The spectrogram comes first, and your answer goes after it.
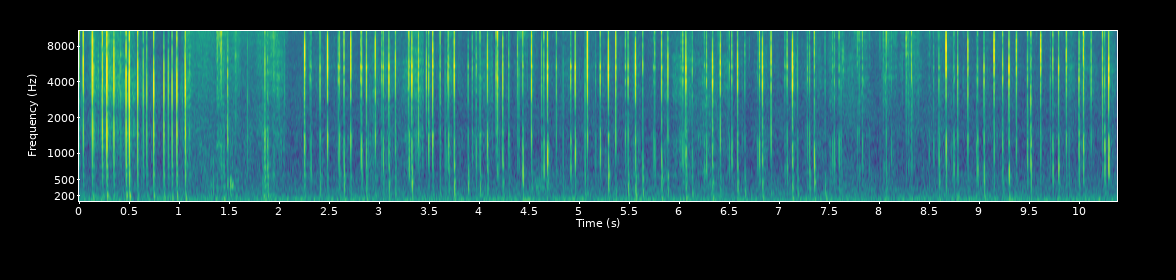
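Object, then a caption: Hardcover book with plastic protective cover. Long acrylic nails tap and scratch along the top edge and spine of a solid, medium-sized hardcover book with an orange dust jacket under a plastic library protector, held up near a shelf. A dense, steady stream of quick, crisp ticks and crinkly scrapes sounds bright and dry, with a soft low rumble underneath throughout.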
